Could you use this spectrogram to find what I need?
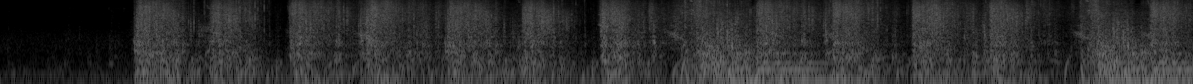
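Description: A pickaxe strikes wood in quick, repeated knocks.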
